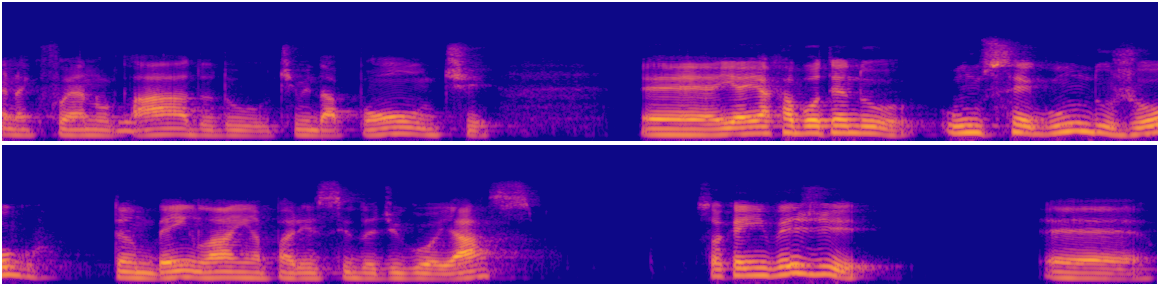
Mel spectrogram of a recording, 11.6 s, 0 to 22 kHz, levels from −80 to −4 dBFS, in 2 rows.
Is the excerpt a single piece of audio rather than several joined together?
yes; 0 cuts

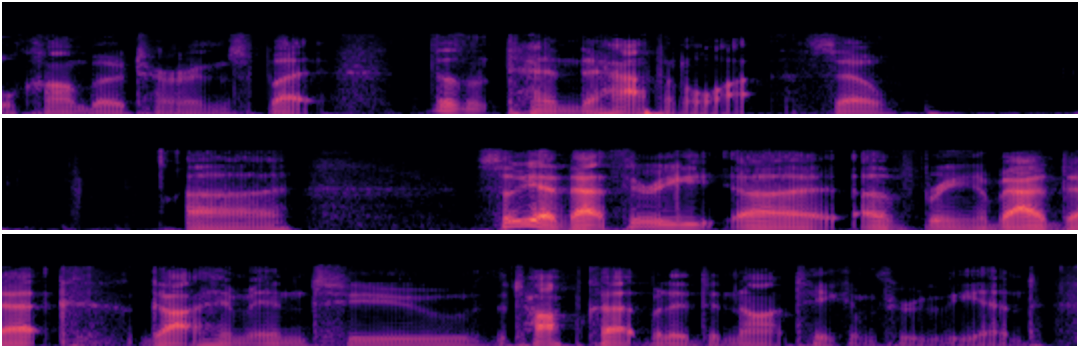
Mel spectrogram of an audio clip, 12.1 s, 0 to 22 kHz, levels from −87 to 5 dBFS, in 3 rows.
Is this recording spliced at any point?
no; 0 cuts

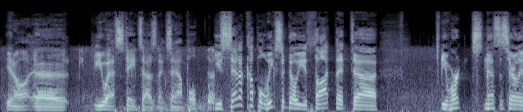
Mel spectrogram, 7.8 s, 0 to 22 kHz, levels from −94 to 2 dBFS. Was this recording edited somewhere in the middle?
yes; 1 cut; at 3.2 s

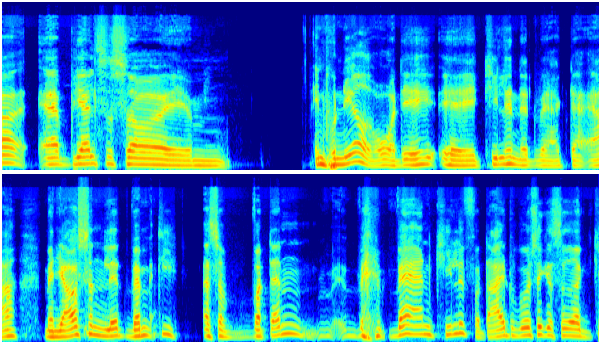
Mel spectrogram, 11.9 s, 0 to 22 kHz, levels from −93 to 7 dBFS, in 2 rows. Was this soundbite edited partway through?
yes; 1 cut; at 7.5 s

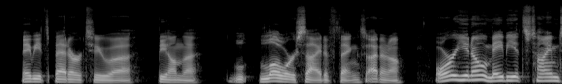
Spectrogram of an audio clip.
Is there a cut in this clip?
no; 0 cuts

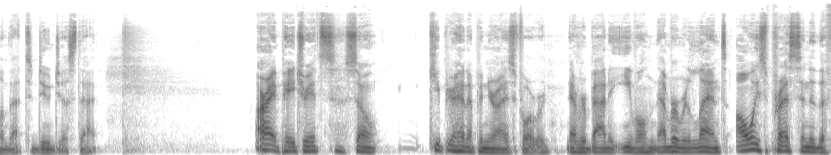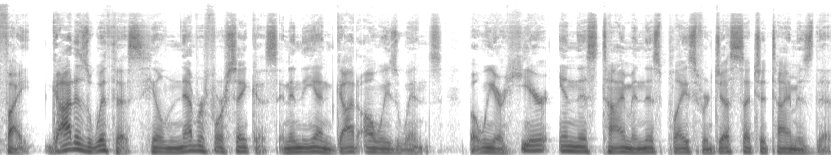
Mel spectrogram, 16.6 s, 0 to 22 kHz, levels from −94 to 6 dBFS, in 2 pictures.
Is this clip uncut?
yes; 0 cuts

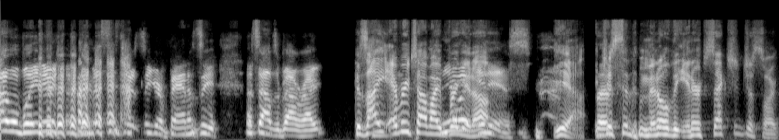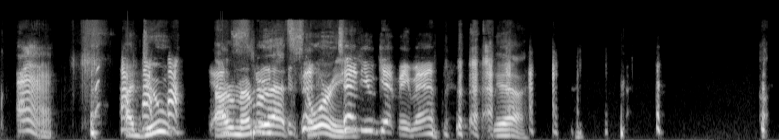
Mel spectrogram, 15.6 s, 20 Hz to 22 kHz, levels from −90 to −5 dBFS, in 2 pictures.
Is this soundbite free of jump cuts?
yes; 0 cuts

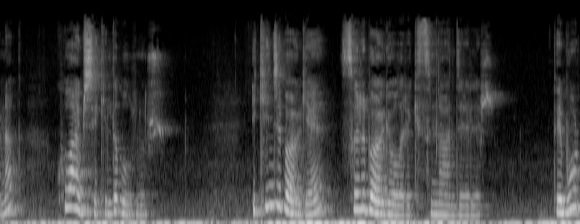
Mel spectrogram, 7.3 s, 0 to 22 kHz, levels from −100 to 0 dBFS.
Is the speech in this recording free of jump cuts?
yes; 0 cuts

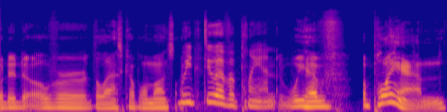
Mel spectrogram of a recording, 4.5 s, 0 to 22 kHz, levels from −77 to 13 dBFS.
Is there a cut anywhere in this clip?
yes; 2 cuts; at 1.7 s, 2.8 s

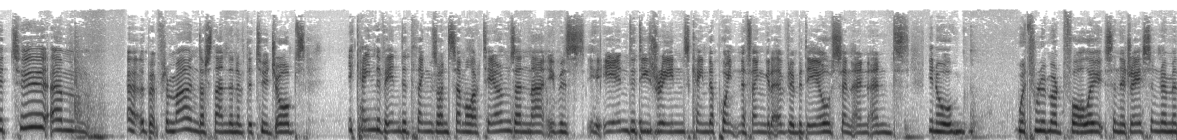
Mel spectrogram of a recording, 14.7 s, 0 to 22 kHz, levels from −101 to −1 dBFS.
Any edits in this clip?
yes; 2 cuts; at 1.8 s, 11.5 s

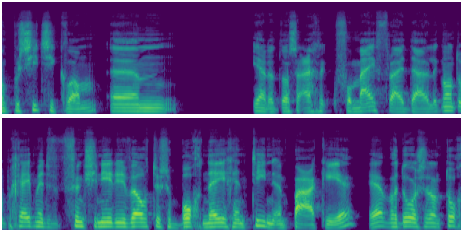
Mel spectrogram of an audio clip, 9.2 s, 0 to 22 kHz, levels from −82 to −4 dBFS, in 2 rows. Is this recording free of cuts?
no; 1 cut; at 4.4 s

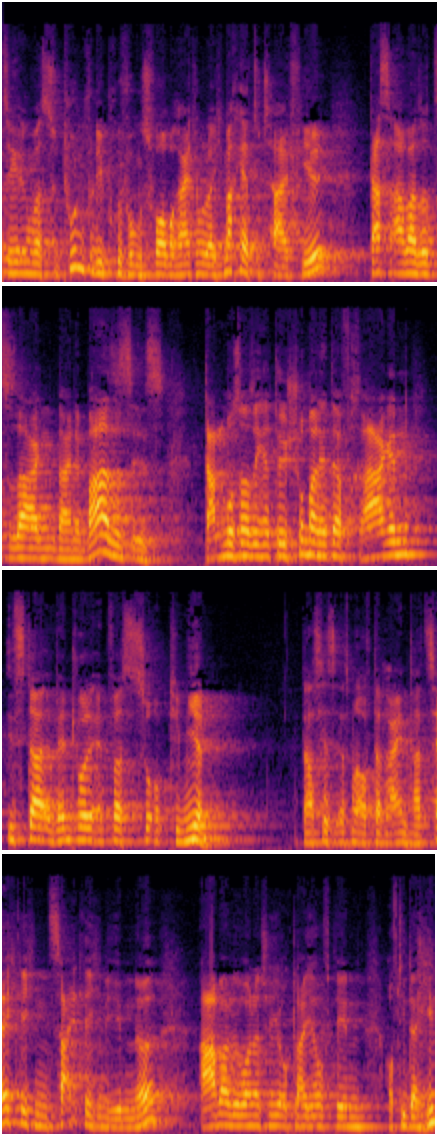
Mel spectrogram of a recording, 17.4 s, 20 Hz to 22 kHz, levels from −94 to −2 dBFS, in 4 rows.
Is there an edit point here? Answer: no; 0 cuts

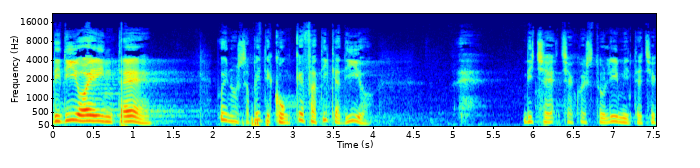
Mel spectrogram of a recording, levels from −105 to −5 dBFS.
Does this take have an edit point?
yes; 1 cut; at 6.3 s

